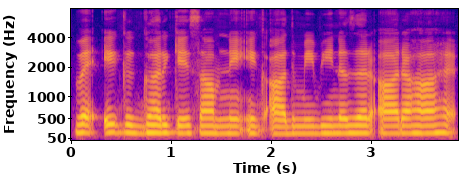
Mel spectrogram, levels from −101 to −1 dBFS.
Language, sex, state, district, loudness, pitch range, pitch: Hindi, female, Haryana, Charkhi Dadri, -14 LUFS, 165-175 Hz, 170 Hz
